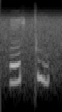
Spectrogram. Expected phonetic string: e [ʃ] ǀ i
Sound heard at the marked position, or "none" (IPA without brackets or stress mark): ʃ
